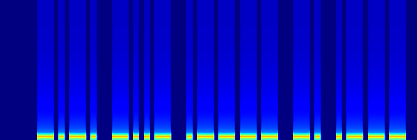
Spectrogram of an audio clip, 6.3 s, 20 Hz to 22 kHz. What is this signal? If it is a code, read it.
Morse code, heard as a keyed tone, about 15 wpm, 700 Hz. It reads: CX1NJ
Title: DXCC-100 Call Signs - 5 Characters - Repeated 2x - 15wpm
